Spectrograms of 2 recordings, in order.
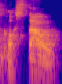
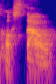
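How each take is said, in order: First: The d sound in the middle is dropped. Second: The d sound in the middle is dropped.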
